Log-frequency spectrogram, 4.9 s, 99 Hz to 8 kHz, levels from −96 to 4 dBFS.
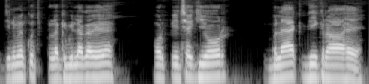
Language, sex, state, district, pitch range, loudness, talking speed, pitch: Hindi, male, Uttar Pradesh, Saharanpur, 125-140 Hz, -13 LUFS, 170 wpm, 135 Hz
